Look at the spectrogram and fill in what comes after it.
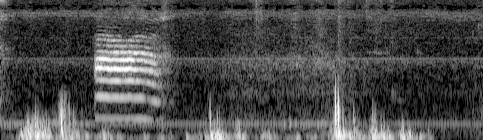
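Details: Mother cat calling her kittens, recorded on the spot: one clear harmonic meow, slightly falling, lasting about half a second, amid low thumping and handling noise.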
